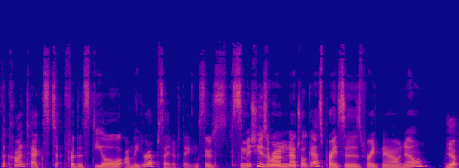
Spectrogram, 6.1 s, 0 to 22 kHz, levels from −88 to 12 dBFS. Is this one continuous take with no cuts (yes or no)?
yes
